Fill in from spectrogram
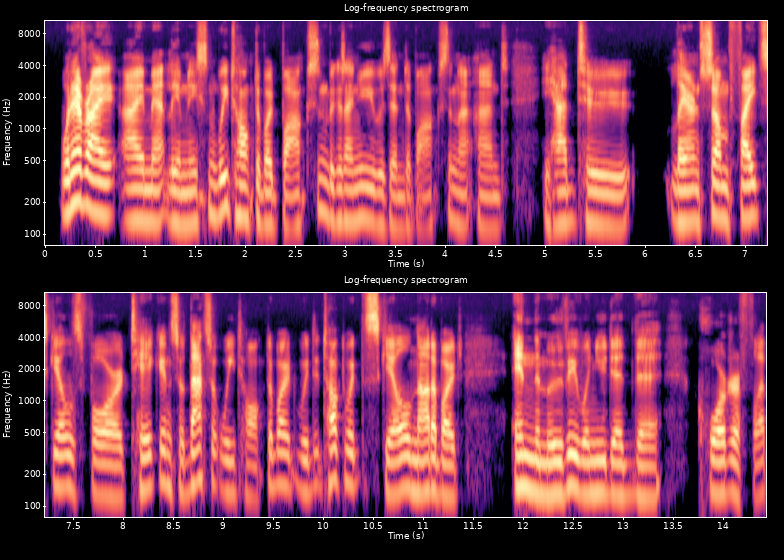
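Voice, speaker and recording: Someone with a Northern Irish accent talks at a fairly quick pace with fairly even intonation, in a dry, close sound with no echo and a quiet background. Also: man. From Northern Ireland. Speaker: podcast host, business coach and magician. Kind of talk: casual solo podcast monologue. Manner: conversational with frequent false starts.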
